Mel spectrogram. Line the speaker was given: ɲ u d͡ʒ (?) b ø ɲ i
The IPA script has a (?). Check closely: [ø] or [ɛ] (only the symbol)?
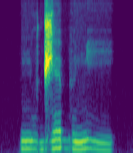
ɛ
